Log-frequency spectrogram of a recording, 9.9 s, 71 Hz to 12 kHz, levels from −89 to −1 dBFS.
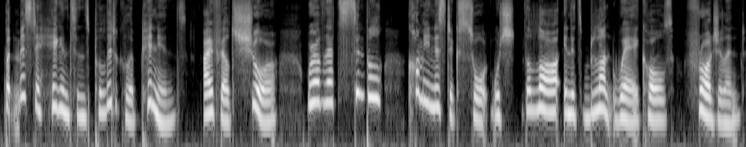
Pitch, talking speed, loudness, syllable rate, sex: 245 Hz, 140 wpm, -19 LUFS, 4.3 syllables/s, female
